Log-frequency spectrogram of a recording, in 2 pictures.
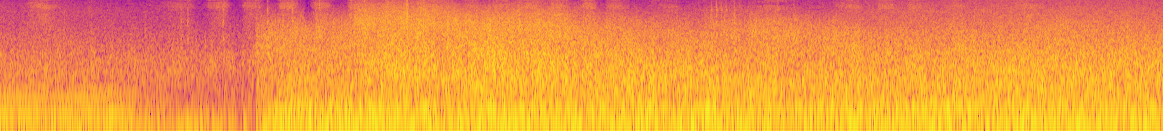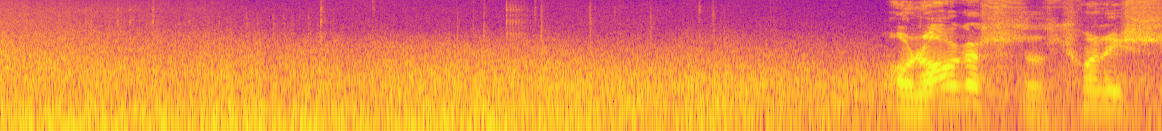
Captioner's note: explosion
